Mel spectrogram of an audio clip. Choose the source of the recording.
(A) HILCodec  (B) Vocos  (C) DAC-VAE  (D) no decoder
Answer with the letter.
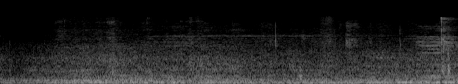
D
